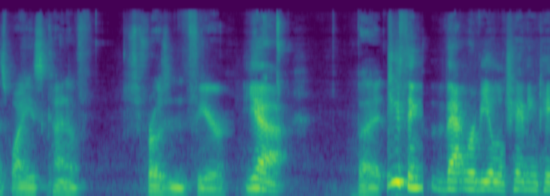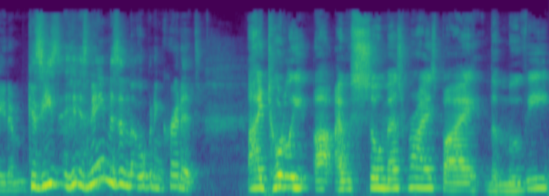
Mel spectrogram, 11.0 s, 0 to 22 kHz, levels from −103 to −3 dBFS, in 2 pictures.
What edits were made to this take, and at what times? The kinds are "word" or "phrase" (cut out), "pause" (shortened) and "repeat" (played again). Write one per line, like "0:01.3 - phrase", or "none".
0:02.4 - pause
0:03.9 - word
0:04.2 - word
0:05.1 - word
